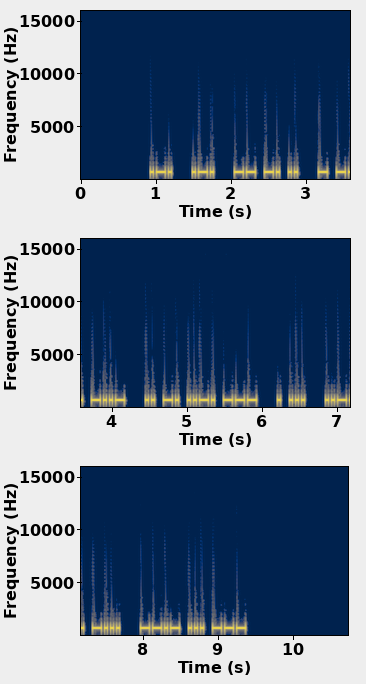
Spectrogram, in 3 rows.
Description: Morse code, heard as a keyed tone, about 30 wpm, 700 Hz. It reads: R R MNI TNX INFO ES FB QSO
